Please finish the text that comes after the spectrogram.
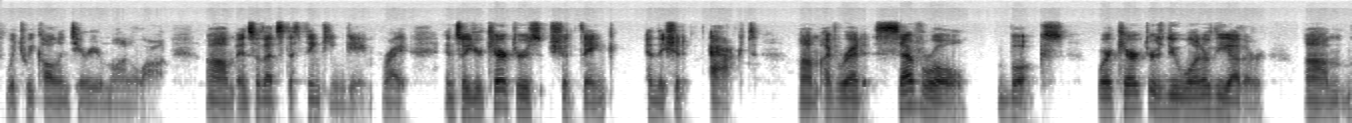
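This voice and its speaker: A man's voice: on the low side, darkish tone. A man hosting a conversational discussion about writing, explaining informally with wry asides. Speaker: podcast host. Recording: muffled lo-fi audio.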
